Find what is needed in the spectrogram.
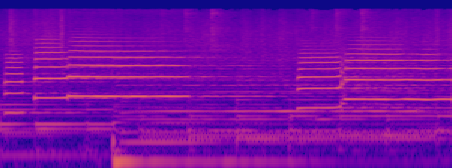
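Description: Instrumental jazz passage: a horn plays the melody, a few quick rising notes leading into a long held note, then again about four seconds in, over a bass line.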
